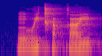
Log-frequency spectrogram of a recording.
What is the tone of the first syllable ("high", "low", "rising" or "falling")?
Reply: rising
